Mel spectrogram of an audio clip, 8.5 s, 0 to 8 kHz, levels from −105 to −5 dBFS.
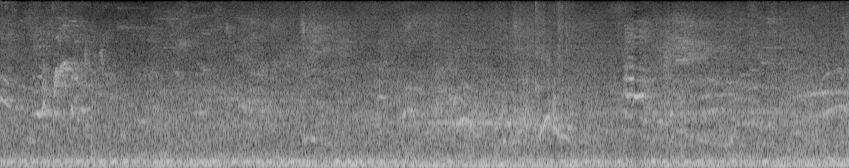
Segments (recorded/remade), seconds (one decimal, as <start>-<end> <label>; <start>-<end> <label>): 0.0-2.4 recorded; 2.4-7.3 remade; 7.3-8.5 recorded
